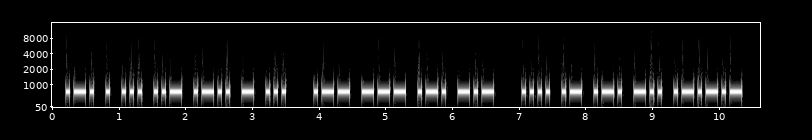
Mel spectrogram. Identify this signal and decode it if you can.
Morse code, heard as a keyed tone, about 21 wpm, 700 Hz. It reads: RESULTS WORK HARD.
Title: Sentences with 3-Word Phrases - 20wpm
